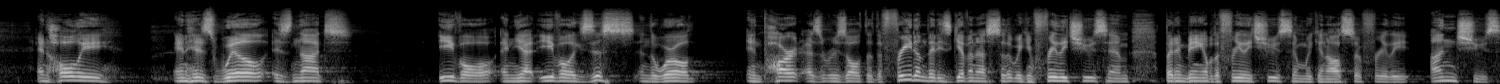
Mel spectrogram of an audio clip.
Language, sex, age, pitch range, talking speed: English, male, 30-49, 135-175 Hz, 190 wpm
